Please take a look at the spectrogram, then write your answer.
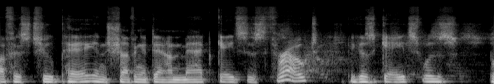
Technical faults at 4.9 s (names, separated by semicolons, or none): feedback echo between two devices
